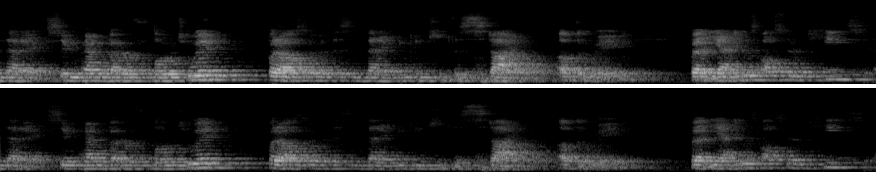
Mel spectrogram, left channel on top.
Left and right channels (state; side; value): quieter; right; 5.2 dB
